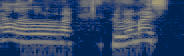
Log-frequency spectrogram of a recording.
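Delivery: jokingly jovial tone, high and slow. Describing Lydic taking a phone handed to him, imitating Lydic jokingly jovial. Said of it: "a little jokingly jovial".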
